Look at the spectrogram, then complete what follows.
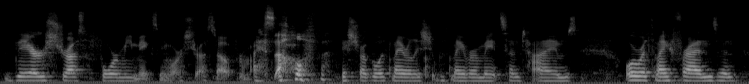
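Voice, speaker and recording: A woman's voice: lowish voice, moderate pace, soft background music. A woman in her twenties, a recent graduate, speaking candidly in an interview. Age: 20s. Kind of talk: documentary interview.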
